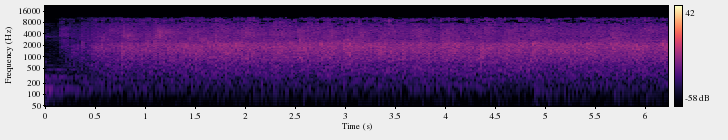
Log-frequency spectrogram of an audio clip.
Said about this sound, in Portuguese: Amém, igreja? Vocês podem aplaudir Jesus?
